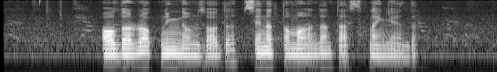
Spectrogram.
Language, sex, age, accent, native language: Uzbek, male, 18-24, Farg'ona, Uzbek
